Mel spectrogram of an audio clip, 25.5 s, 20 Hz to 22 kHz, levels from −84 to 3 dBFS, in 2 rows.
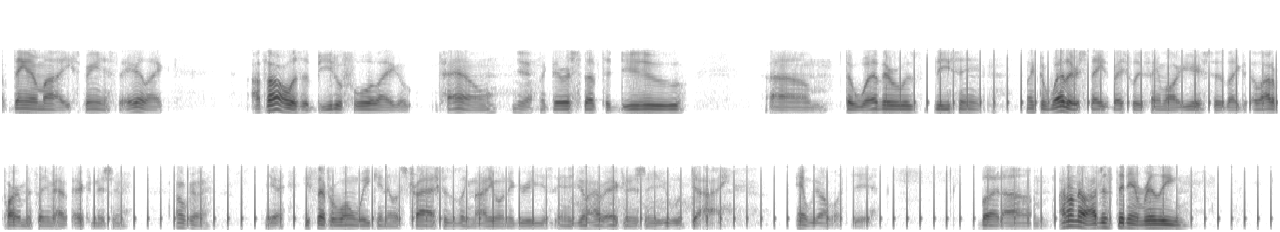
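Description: From 8.85 s to 25.46 s a train of clicks runs at a regular 7.5 per second, roughly 150 in all, peaking well above the signal. The steady, much-alike ticks continue through pauses, which separates them from codec damage; nearby interfering equipment is the likely source.

Packet loss on an ADPCM call cuts hard holes at 13.41 s (50 ms, about five packets) and 23.05 s (30 ms, about three). It differs from a plain dropout because the sound returns briefly slightly distorted while the decoder's predictor resynchronises. Around all this, the 32 kbit/s G.726 telephone band of 250 Hz to 3.4 kHz is audible.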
